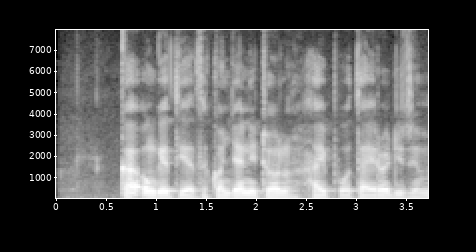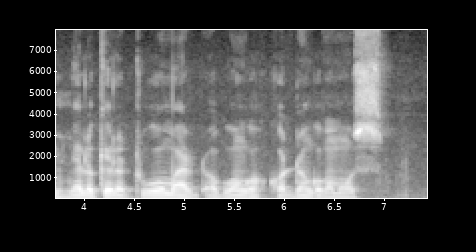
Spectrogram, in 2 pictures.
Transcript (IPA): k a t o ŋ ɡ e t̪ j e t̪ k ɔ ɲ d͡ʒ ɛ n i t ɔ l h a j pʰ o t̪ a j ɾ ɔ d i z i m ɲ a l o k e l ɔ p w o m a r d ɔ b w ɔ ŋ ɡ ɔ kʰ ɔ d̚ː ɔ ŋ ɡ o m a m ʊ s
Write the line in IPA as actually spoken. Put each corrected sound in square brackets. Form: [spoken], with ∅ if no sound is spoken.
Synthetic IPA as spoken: k a [ʔ] o ŋ ɡ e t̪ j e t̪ k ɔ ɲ d͡ʒ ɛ n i t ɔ l h a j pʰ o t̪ a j ɾ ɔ d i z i m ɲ a l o k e l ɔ [t] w o m a r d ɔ b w ɔ ŋ ɡ ɔ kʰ ɔ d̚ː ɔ ŋ ɡ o m a m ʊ s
